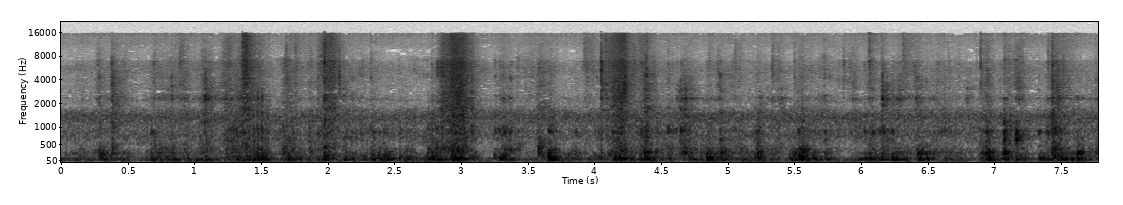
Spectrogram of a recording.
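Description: Faint, irregular crackling and rustling of dry vine strands and floral wire being twisted by hand, with a few sharper clicks.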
